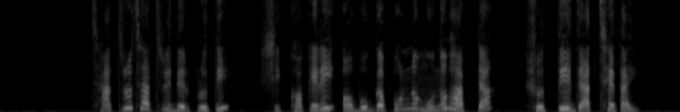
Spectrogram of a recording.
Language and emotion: Bengali, disgusted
